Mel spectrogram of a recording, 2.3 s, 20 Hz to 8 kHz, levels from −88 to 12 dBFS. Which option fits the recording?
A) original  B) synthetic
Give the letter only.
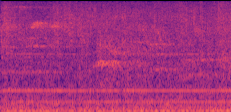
A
